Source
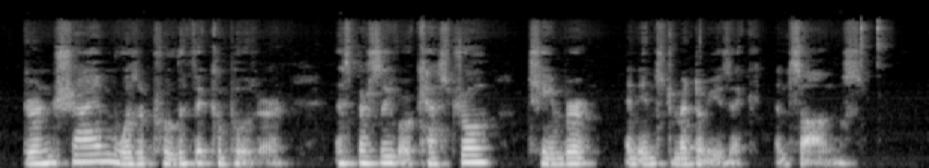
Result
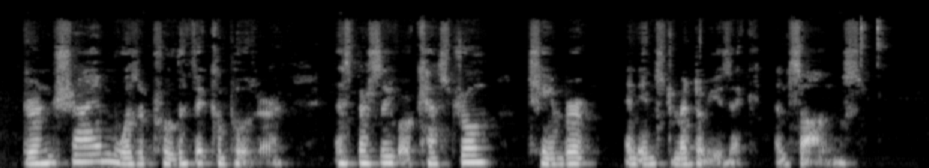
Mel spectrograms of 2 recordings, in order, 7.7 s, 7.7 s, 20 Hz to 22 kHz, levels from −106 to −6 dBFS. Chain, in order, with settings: reverb removal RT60 1.1 s; trim -4.5 dB

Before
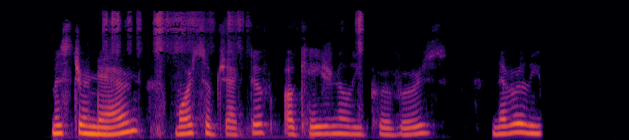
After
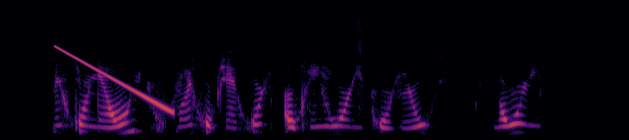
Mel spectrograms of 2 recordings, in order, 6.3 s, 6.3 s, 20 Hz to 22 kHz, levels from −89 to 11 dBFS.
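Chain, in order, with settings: wah-wah 2.3 Hz 520–2500 Hz, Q 7.9; painted sound fall, 0.55–1.75 s, 800–5700 Hz -38 dBFS; rippled Chebyshev high-pass 270 Hz, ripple 6 dB; trim +3 dB

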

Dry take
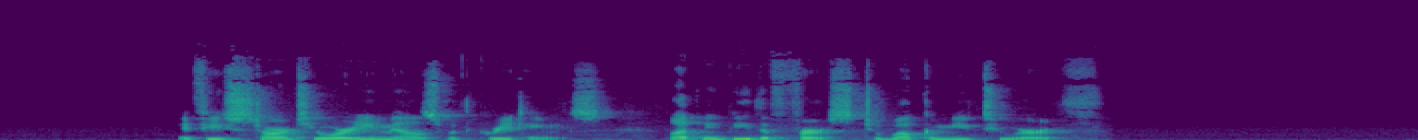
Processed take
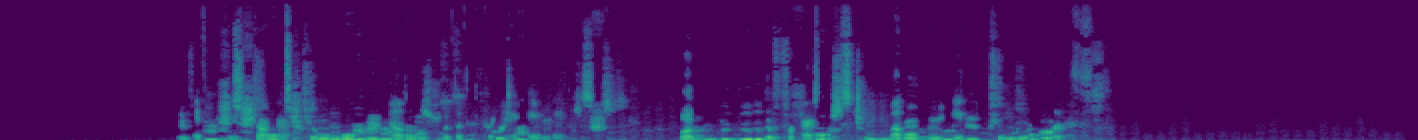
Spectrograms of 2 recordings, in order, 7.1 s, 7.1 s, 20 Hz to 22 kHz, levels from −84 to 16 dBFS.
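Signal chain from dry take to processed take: fade-in on the opening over 1.79 s; granulator 96 ms, grains 16 per s, spray 72 ms, pitch spread up and down by 12 st; trim +3 dB

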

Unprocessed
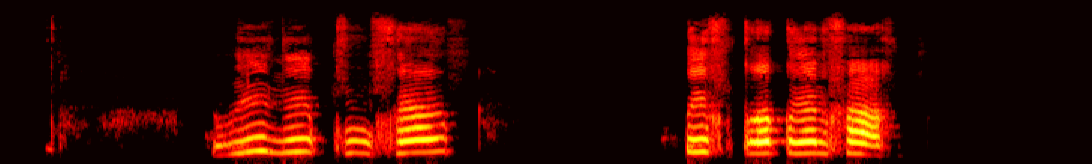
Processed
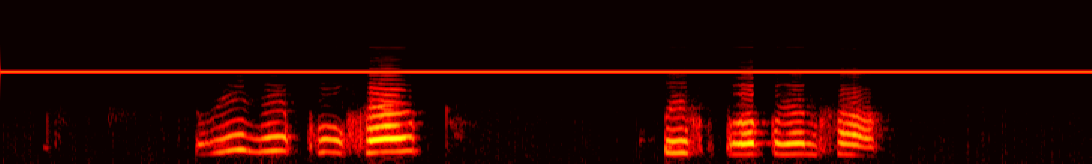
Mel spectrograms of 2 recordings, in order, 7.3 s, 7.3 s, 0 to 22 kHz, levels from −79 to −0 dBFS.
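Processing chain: Doppler pass-by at 2.98 s, 29 m/s, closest 20 m; gate with hold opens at -57 dBFS; crackle 300 per s -45 dBFS; distance through air 400 m; class-D stage that switches slowly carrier 3.6 kHz

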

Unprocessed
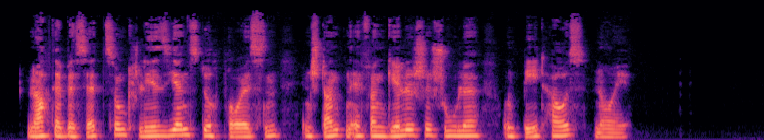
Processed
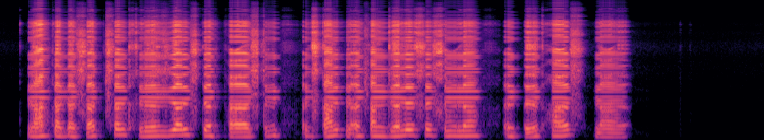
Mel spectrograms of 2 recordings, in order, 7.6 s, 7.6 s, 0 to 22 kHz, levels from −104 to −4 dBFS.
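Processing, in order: bit-reversed sample order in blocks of 32 samples; frequency weighting ITU-R 468; 2.58–3.12 s: compressor with a negative ratio -37 dBFS, ratio -0.5

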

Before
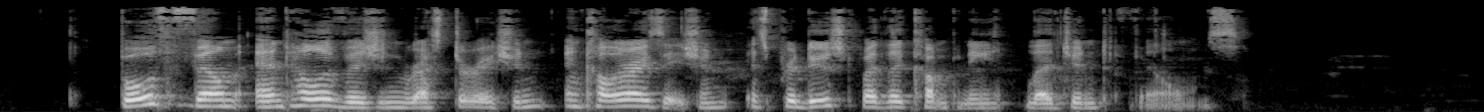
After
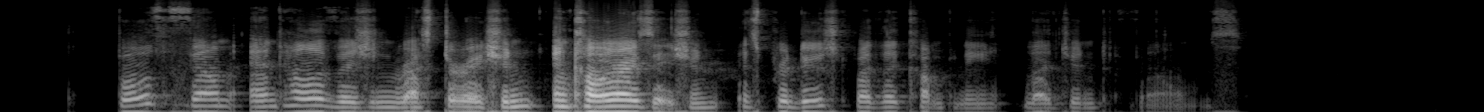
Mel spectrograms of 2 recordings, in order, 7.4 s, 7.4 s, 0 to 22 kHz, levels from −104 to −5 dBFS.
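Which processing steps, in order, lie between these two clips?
partial rectifier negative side -7 dB; Doppler pass-by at 2.75 s, 8 m/s, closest 1.8 m; trim +2 dB

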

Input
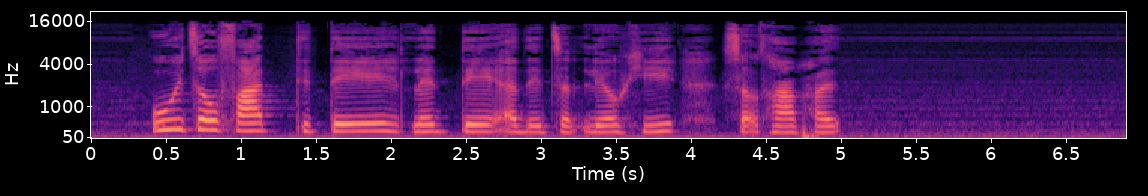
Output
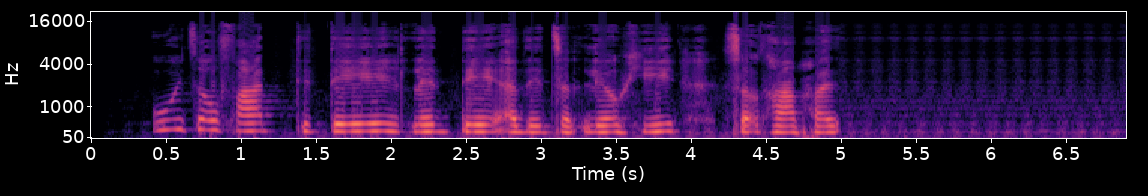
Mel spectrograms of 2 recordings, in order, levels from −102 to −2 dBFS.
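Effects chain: fade-in on the opening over 2.05 s; harmonic tremolo 8.5 Hz, depth 70%, crossover 1.1 kHz; in parallel at -9 dB: Schmitt trigger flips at -29 dBFS; on the sum: resonant low shelf 140 Hz -7.5 dB, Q 3; trim -4 dB

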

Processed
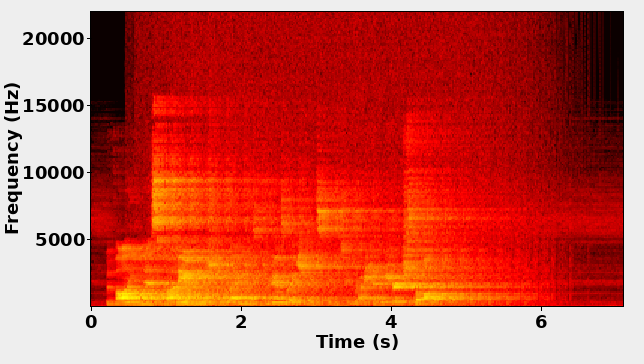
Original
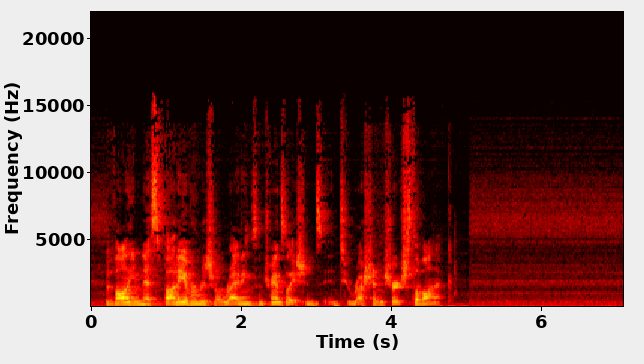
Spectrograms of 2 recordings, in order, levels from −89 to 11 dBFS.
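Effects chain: spectral sustain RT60 1.91 s; tilt shelf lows -4.5 dB; bit-crushed delay 243 ms, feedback 80%, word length 6-bit, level -7 dB

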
